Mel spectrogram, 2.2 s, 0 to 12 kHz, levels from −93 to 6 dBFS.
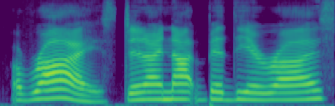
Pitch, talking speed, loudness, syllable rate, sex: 225 Hz, 190 wpm, -15 LUFS, 5.4 syllables/s, female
